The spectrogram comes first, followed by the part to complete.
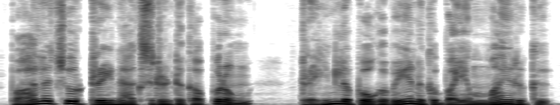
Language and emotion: Tamil, fearful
